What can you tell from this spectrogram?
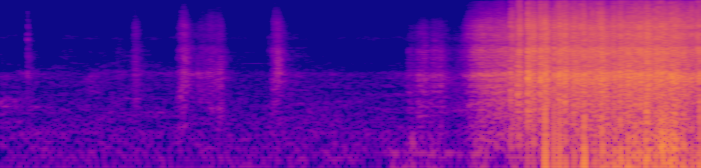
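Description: A few faint clicks, then about three and a half seconds in a firecracker laid on its side catches and fizzes loudly with a dense crackle of sparks. It spins on the ground like a chakri ground spinner instead of burning as meant.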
